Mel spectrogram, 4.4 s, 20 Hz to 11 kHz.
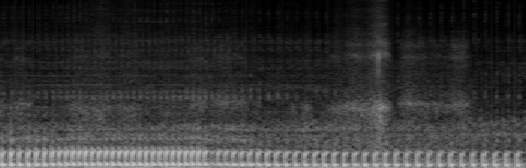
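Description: Suzuki DR200's single-cylinder four-stroke engine running at low speed with a rapid, even beat. The beat eases a little about halfway through as the bike slows to idle.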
